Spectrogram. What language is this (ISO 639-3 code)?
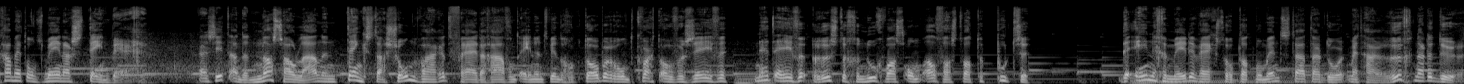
nld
